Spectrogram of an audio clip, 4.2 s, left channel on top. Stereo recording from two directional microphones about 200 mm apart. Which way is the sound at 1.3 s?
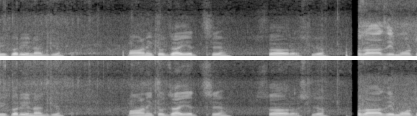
10° right (ahead or behind).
